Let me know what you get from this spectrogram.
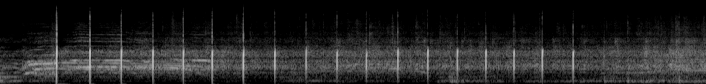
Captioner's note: applause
